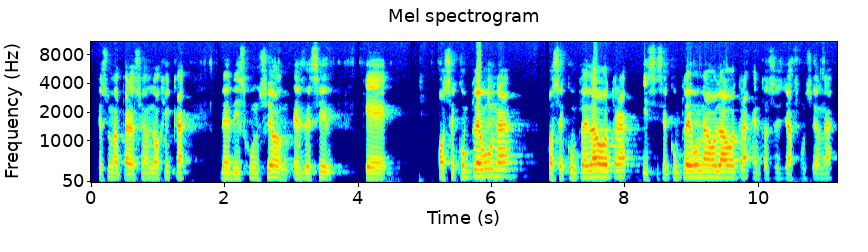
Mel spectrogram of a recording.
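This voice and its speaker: A man teaching a class, slowly explaining a spreadsheet step by step with fillers. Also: medium pitch. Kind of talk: classroom software lesson. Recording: dull lo-fi recording.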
